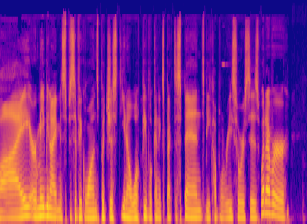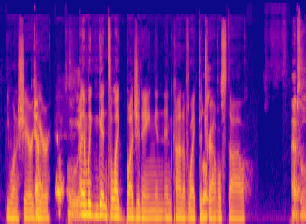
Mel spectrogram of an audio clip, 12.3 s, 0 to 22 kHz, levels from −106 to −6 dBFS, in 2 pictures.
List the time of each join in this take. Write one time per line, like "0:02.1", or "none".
0:04.1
